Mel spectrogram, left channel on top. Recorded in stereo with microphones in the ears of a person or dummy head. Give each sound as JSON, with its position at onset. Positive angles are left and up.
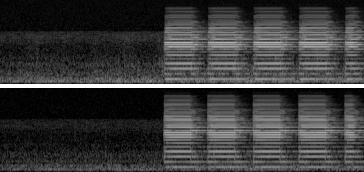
{"t": 1.6, "sound": "an alarm clock", "side_deg": -85, "distance_m": 4.5}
